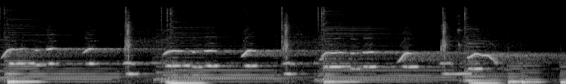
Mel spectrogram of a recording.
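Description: A pitch whistle sounds a series of clear, steady, close-up tones in short repeated phrases, some sliding between pitches, with a low droning hum underneath and no talking.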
